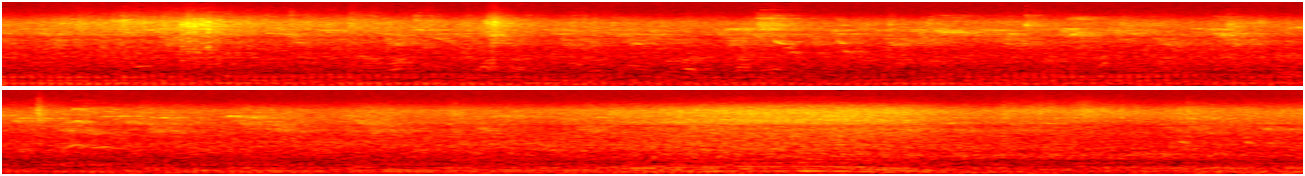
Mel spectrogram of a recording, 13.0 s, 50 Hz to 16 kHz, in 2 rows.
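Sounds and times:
vehicle engine running: 0.0s - 9.9s.

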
